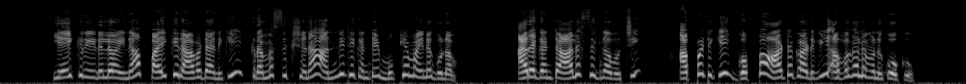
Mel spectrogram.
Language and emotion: Telugu, angry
